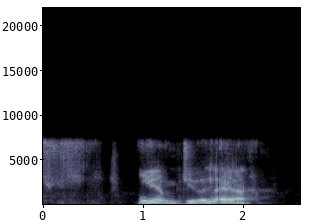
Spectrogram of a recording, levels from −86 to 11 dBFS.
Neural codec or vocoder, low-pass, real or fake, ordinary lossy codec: codec, 24 kHz, 1.5 kbps, HILCodec; 7.2 kHz; fake; Opus, 64 kbps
